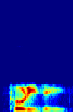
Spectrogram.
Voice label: Just a little, punjabi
